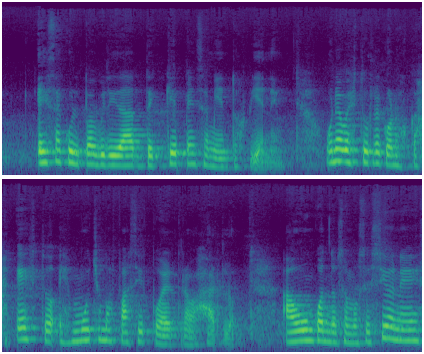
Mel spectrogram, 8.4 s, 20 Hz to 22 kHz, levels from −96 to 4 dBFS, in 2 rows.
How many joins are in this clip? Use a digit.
0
